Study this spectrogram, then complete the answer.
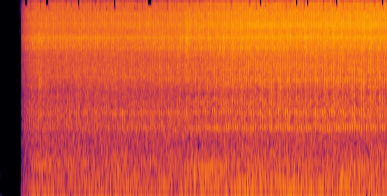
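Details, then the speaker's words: Suzuki Ertiga engine at start-up, rough noise for a week, still present after an oil change, oil like diesel: fast even ticking about two to three per second over idle; VVT sprocket rattle from oil sludge. "pada saat starter itu timbul suara kasar ya seminggu suara kasar seperti ini"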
